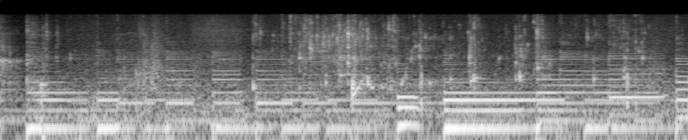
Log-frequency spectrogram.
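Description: Water poured into a blender alongside yogurt, sugar and lemon juice for a mango lemon shake, a close, steady trickle and splash over a constant tonal hum.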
